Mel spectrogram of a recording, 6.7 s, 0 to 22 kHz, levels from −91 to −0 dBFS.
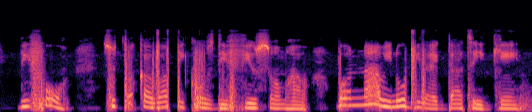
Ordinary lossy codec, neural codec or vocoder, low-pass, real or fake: none; none; 7.2 kHz; real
